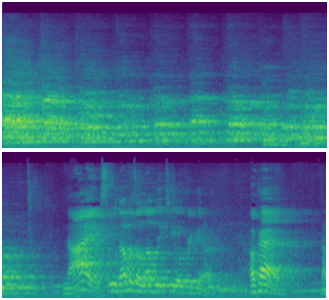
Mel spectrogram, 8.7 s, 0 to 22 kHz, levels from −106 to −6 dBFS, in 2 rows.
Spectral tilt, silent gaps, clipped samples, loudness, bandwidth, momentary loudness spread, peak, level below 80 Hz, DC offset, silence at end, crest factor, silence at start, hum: -5.5 dB/octave; none; under 0.1%; -30 LUFS; 16.5 kHz; 13 LU; -12 dBFS; -56 dBFS; under 0.1%; 0 s; 18 dB; 0 s; none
